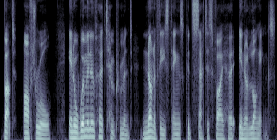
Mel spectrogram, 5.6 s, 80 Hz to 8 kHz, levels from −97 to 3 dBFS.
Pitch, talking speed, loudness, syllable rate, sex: 115 Hz, 195 wpm, -23 LUFS, 5.9 syllables/s, male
